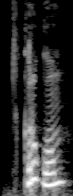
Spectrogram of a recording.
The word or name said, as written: кругом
